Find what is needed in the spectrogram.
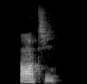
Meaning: anti-
- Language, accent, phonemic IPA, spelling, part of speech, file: French, France, /ɑ̃.ti/, anti-, prefix, LL-Q150 (fra)-anti-.wav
